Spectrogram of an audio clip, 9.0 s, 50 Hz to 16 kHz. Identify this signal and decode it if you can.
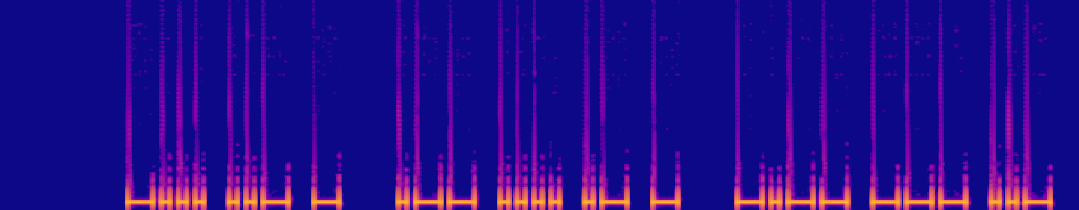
Morse code, heard as a keyed tone, about 17 wpm, 700 Hz. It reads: BUT WHAT YOU
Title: Sentences from Top 1300 Words 17wpm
